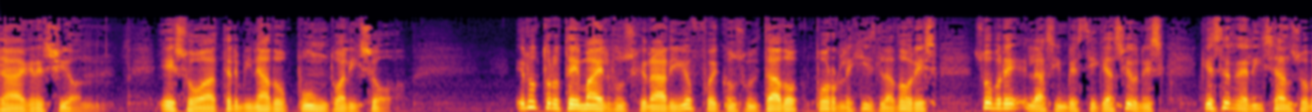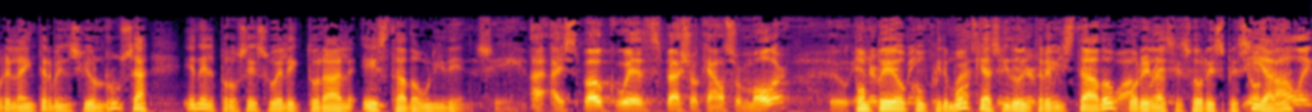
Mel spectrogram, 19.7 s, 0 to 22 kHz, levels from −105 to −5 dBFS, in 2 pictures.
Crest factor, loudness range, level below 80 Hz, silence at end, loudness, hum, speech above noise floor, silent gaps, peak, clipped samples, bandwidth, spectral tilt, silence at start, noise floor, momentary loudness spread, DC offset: 18 dB; 4 LU; -48 dBFS; 0 s; -18 LUFS; none; 41 dB; none; 0 dBFS; under 0.1%; 11.5 kHz; -6 dB/octave; 0 s; -59 dBFS; 8 LU; under 0.1%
